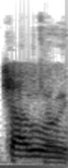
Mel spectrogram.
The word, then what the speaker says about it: Traoré: Can you please pronounce his last name, Muta, the South African president? Traoré name. Yeah, Ibrahim Traoré.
